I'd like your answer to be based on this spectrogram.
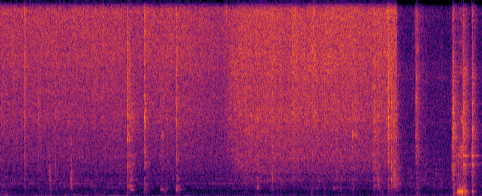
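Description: Laing, a taro leaf dish, being sautéed in a pan: a faint, steady sizzle with scattered scraping and stirring clicks, louder knocks near the end.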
